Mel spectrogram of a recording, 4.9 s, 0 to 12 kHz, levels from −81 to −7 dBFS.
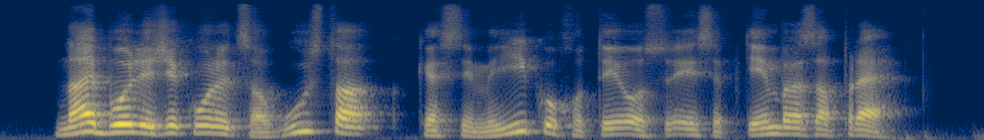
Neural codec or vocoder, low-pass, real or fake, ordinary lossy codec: codec, 24 kHz, 0.9 kbps, WavTokenizer, large speech release; 10.8 kHz; fake; none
